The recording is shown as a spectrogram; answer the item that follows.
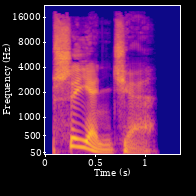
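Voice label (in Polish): "przyjecie", Polish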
